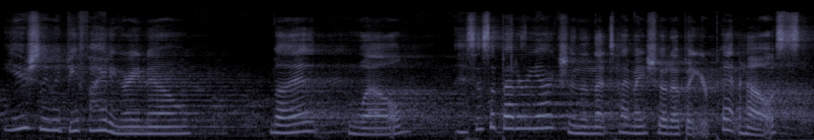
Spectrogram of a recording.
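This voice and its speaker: A woman's voice: on the high side, a little mellow. A woman playing a flirty, confident female supervillain in an ASMR roleplay, coy and teasing as she sweet-talks the listener. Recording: echoey with long reverb.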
